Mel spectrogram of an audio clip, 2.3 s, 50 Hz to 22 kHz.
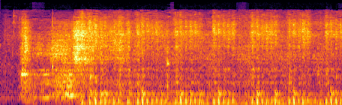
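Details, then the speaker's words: Rebuilt 1974 MGB engine breaking in, restarted on the ground after first oil change; short crank, quick catch, even steady idle with no knocks or misses, no leaks, about 75 psi oil pressure. "i'm gonna go ahead and fire it up once again uh just let it run for a sec and i'm just gonna check the oil once it's ran through the engine"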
